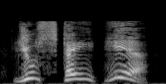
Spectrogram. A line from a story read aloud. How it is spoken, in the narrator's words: Harry repeated angrily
